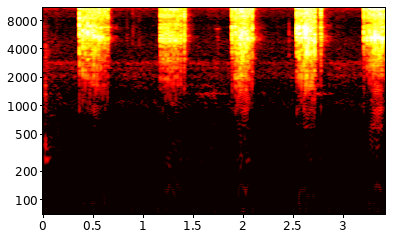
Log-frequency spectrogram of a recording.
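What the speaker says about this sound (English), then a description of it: "Let's check out the bezel action." A stainless steel San Martin SBBN015 dive watch bezel is turned in five quick bursts of fine ratcheting clicks. Each burst is close and soft, with short silent gaps between them.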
